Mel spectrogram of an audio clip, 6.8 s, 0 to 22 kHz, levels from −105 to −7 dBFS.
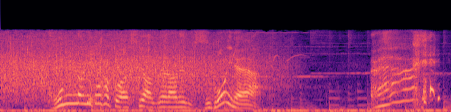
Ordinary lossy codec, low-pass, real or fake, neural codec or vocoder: AAC, 48 kbps; 7.2 kHz; real; none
